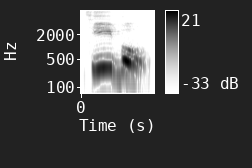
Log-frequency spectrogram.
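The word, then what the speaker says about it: cibo: বেল্লিসিমো এরপর আছে চি চি চি দিয়ে হয় চিবো চিবো মানে হচ্ছে খাদ্য বা খাবার খাদ্য বা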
